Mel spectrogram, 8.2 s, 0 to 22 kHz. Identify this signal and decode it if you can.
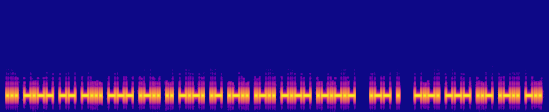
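Morse code, heard as a keyed tone, about 36 wpm, 600 Hz. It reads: SYMBOLICALLY. WE COULD
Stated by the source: Morse practice at 36 wpm, text of Ken Follett's novel Never, from CW med Gnister.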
